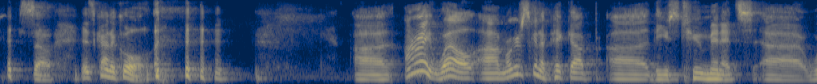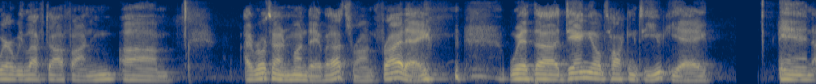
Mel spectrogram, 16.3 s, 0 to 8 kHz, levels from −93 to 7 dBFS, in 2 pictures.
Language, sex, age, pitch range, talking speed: English, male, 30-49, 110-135 Hz, 155 wpm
